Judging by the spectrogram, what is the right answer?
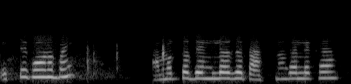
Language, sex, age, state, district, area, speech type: Odia, female, 45-60, Odisha, Sundergarh, rural, conversation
